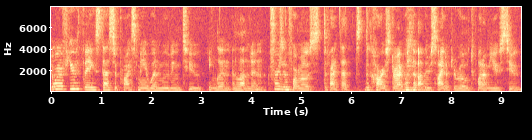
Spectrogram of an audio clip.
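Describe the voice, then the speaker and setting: With a Norwegian accent, a woman at medium pitch speaks at a moderate pace with fairly even intonation, amid noticeable background noise and audible room echo. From Norway. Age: 20s. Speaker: dance student. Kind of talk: scripted narration.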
